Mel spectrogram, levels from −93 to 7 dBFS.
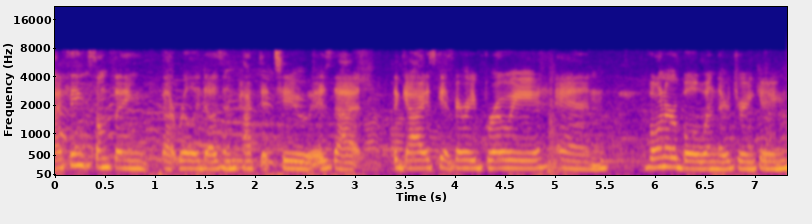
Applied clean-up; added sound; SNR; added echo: none; Crowd / Fireworks; 14 dB; none.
